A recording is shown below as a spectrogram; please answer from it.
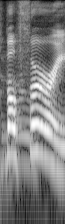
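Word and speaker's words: BOFURI: Oh, it's B furry. Yeah, but it's spelled like B O F U R I.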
